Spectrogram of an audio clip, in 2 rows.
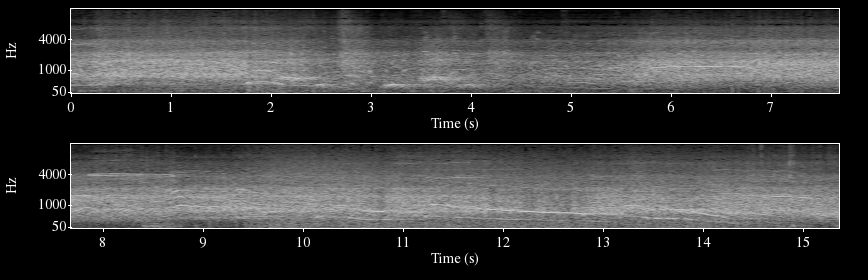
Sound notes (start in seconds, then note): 0.0 indistinct crowd chatter; 0.3 crowd roars; 2.4 crowd chanting; 5.1 crowd anticipation grows; 7.7 arena erupts; 7.8 referee whistle; 10.4 deafening cheering continues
